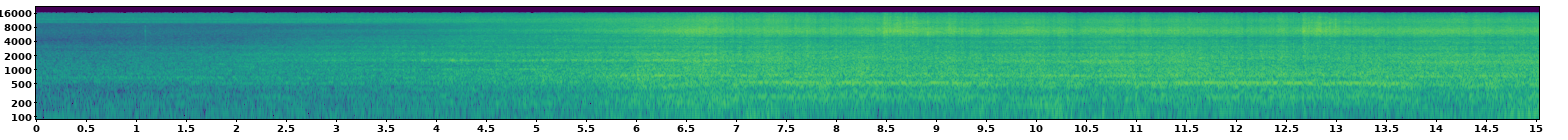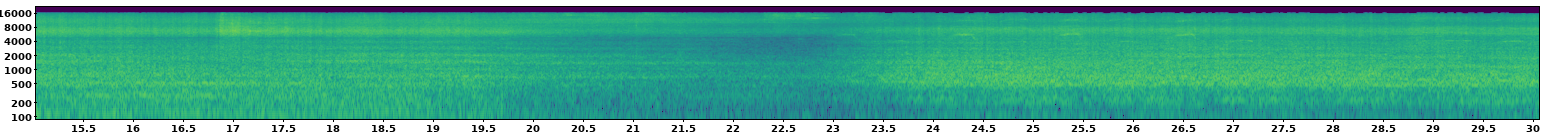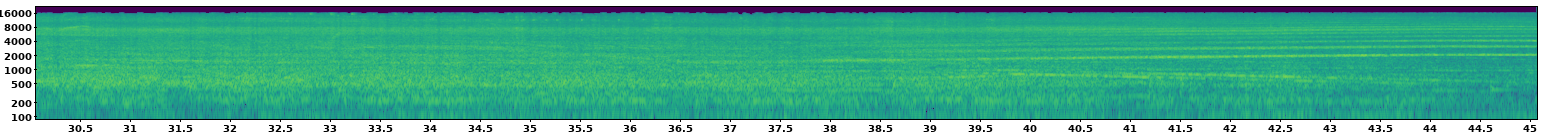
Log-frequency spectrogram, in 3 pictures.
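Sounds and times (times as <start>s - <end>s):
electric train passing: 0.0s - 45.0s.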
